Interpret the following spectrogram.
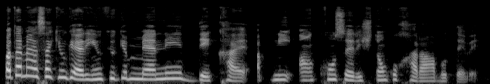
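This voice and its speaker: A woman narrates her family vlog in a fairly high voice. She sounds chatty and gives advice. The recording is dry and close. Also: a little fast, dry recording. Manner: chatty and advice-giving, with frequent "na" and "janab". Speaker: family vlogger.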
